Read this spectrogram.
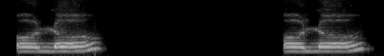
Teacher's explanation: The vowel, the diacritics marks on olo are falling, both O at the beginning and O at the end.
